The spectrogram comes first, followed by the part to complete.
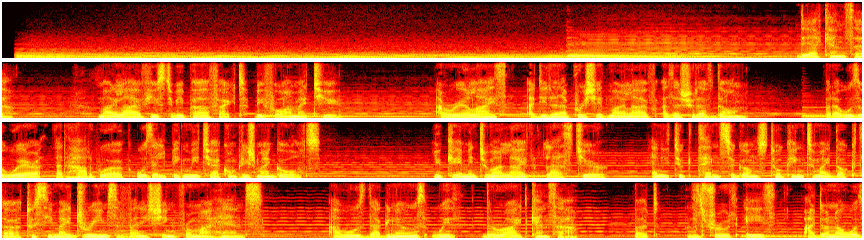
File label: English Corporate; NHS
